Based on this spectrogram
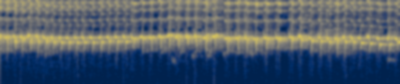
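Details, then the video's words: White-rumped shama delivering one unbroken, fast, buzzy trill held at a steady pitch for six seconds, part of its song material used to provoke a rival into answering. "MURAI BATU GACOR memancing EMOSI lawan jadi NYAUT GACOR BONGKAR MATERI ISIAN ampuh buat PANCINGAN"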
